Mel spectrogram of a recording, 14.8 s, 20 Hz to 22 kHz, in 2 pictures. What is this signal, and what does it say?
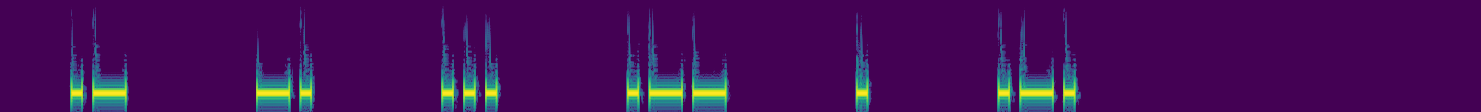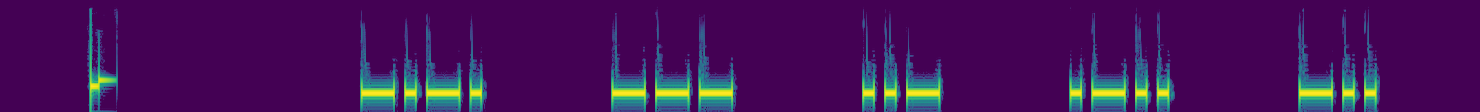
Morse code, heard as a keyed tone, about 22 wpm, spaced as for 10 wpm, 700 Hz. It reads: ANSWER COULD
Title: 4x Character Spacing - Top 500 Words - 22wpm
